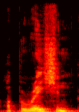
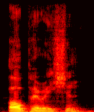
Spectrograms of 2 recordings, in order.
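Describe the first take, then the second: First: "operation" stressed on the last-but-one syllable, RA; correct stress. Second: "operation" stressed wrongly, off its usual syllable; non-English pronunciation. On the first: Teacher models the word for students, correct stress. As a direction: punch the RA in "operation". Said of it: "the correct pronunciation is". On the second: Teacher shows how it should not be said, non-English pronunciation. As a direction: say "operation" with misplaced stress, louder. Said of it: "is not English". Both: Shown as a demonstration.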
